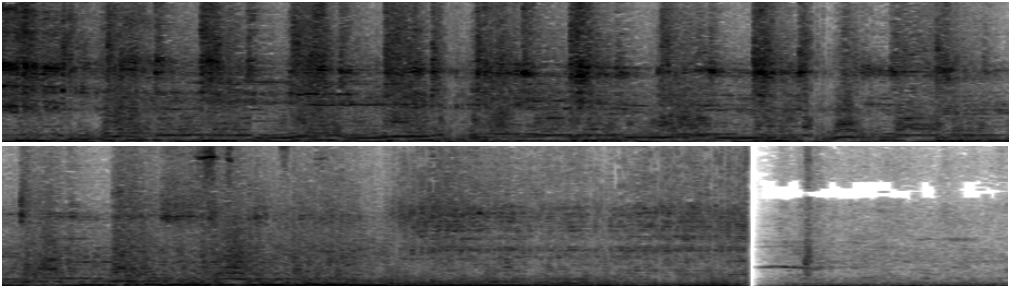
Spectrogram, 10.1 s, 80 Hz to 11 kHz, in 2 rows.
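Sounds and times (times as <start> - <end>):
loud music with heavy beat: 0.0 - 8.8
low outdoor rumble: 2.3 - 10.0.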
